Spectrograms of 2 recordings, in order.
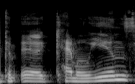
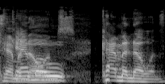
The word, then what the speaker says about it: Kaminoans: I think that the interesting moment towards the end when you see the Camoeans. How do you pronounce this? Kaminoans. There we go.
